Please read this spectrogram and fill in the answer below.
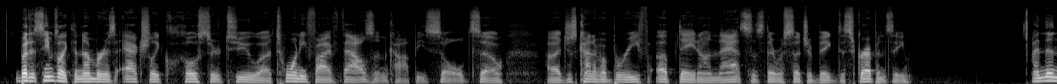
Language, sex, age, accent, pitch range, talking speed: English, male, 30-49, American, 105-125 Hz, 185 wpm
